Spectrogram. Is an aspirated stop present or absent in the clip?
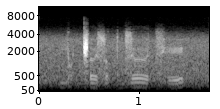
present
